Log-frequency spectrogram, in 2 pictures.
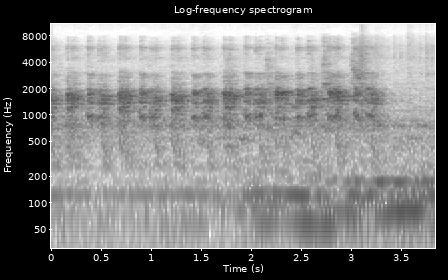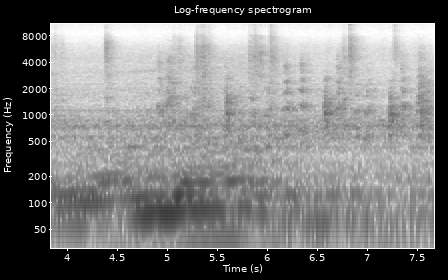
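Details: A female chukar partridge, a call used in hunting, gives quick, repeated clucking notes for about three seconds, then a low rumbling background takes over with a few faint clicks.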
